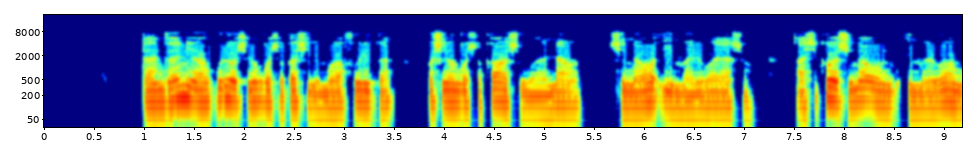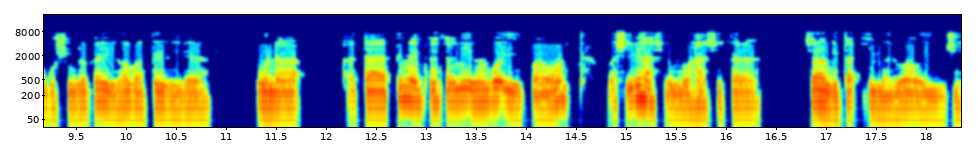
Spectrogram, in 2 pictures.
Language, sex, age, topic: Oshiwambo, female, 25-35, finance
